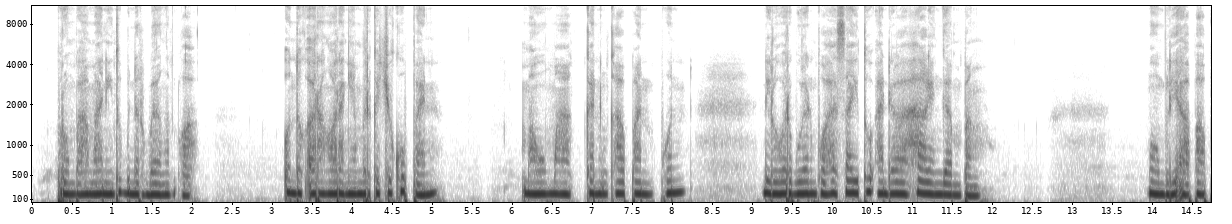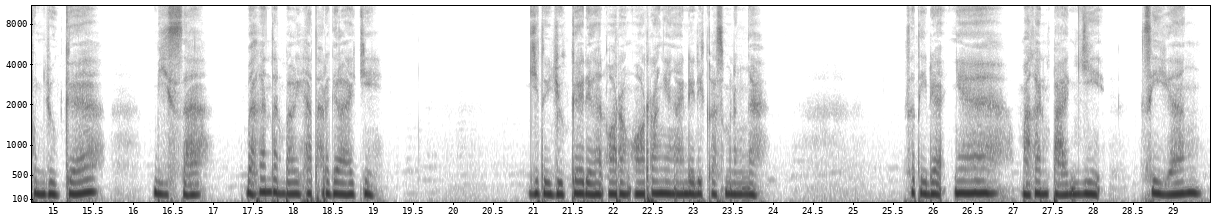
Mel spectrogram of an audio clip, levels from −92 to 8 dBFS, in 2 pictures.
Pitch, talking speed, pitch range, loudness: 190 Hz, 90 wpm, 180-195 Hz, -20 LUFS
